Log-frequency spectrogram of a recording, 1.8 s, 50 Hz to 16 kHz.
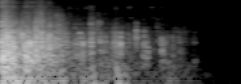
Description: rock_smashable_hit_impact_03.wav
